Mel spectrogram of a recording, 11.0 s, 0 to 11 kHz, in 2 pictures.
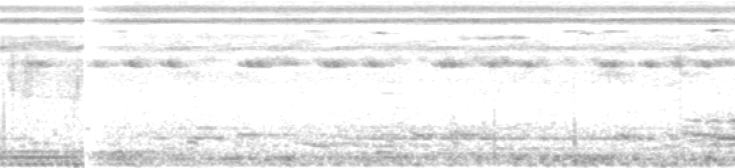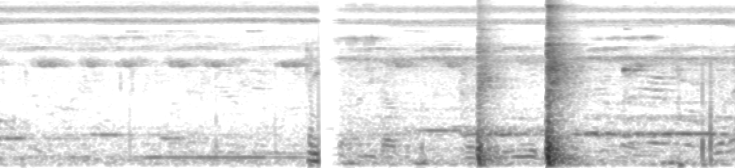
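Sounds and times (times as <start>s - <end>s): crickets trilling and chirping: 0.0s - 11.0s.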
